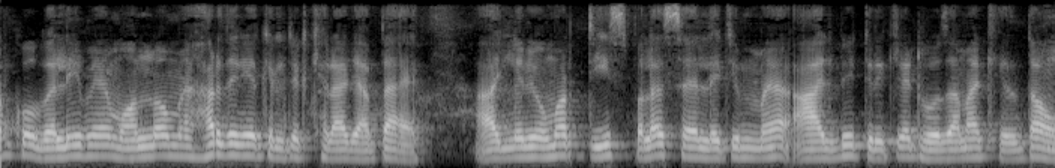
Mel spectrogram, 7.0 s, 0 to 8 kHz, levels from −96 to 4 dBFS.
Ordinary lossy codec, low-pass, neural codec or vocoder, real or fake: none; 7.2 kHz; codec, 24 kHz, 0.9 kbps, WavTokenizer, medium speech release version 1; fake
